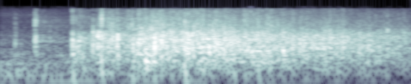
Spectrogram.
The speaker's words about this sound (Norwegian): Ja, det var jo full jubel, men hvorfor i all verden var det folk som jublet? Ja, det er fordi dette er bare en manglende puslespillbrikke i et puslespill som vi har brukt veldig, veldig mange år på å bygge opp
